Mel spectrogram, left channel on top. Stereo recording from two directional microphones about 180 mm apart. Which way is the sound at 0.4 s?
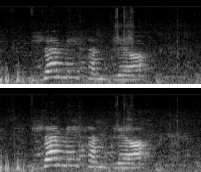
20° right (ahead or behind).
